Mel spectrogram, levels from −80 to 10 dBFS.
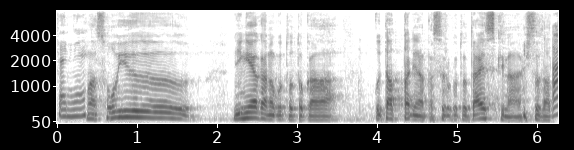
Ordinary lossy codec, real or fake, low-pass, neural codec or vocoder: none; fake; none; codec, 16 kHz, 8 kbps, FreqCodec, larger model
